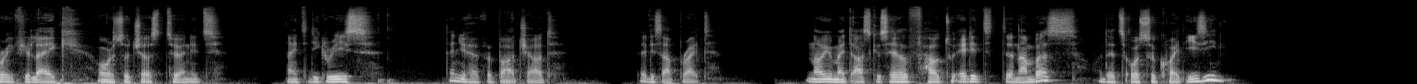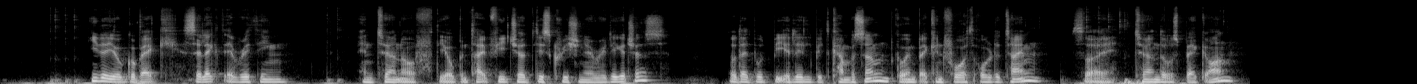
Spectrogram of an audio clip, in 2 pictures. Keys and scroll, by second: 15.5 super+a, 21.3 ↺, 25.4 super+a.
